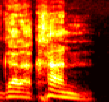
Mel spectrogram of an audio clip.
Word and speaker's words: Gadakan: I just wanted to get that information out, so that people can know that Gadaka, we normally say Gadakan. Yeah, Gadakan. It's spelled Gaddarkhn. All right, so it's Gadakan.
